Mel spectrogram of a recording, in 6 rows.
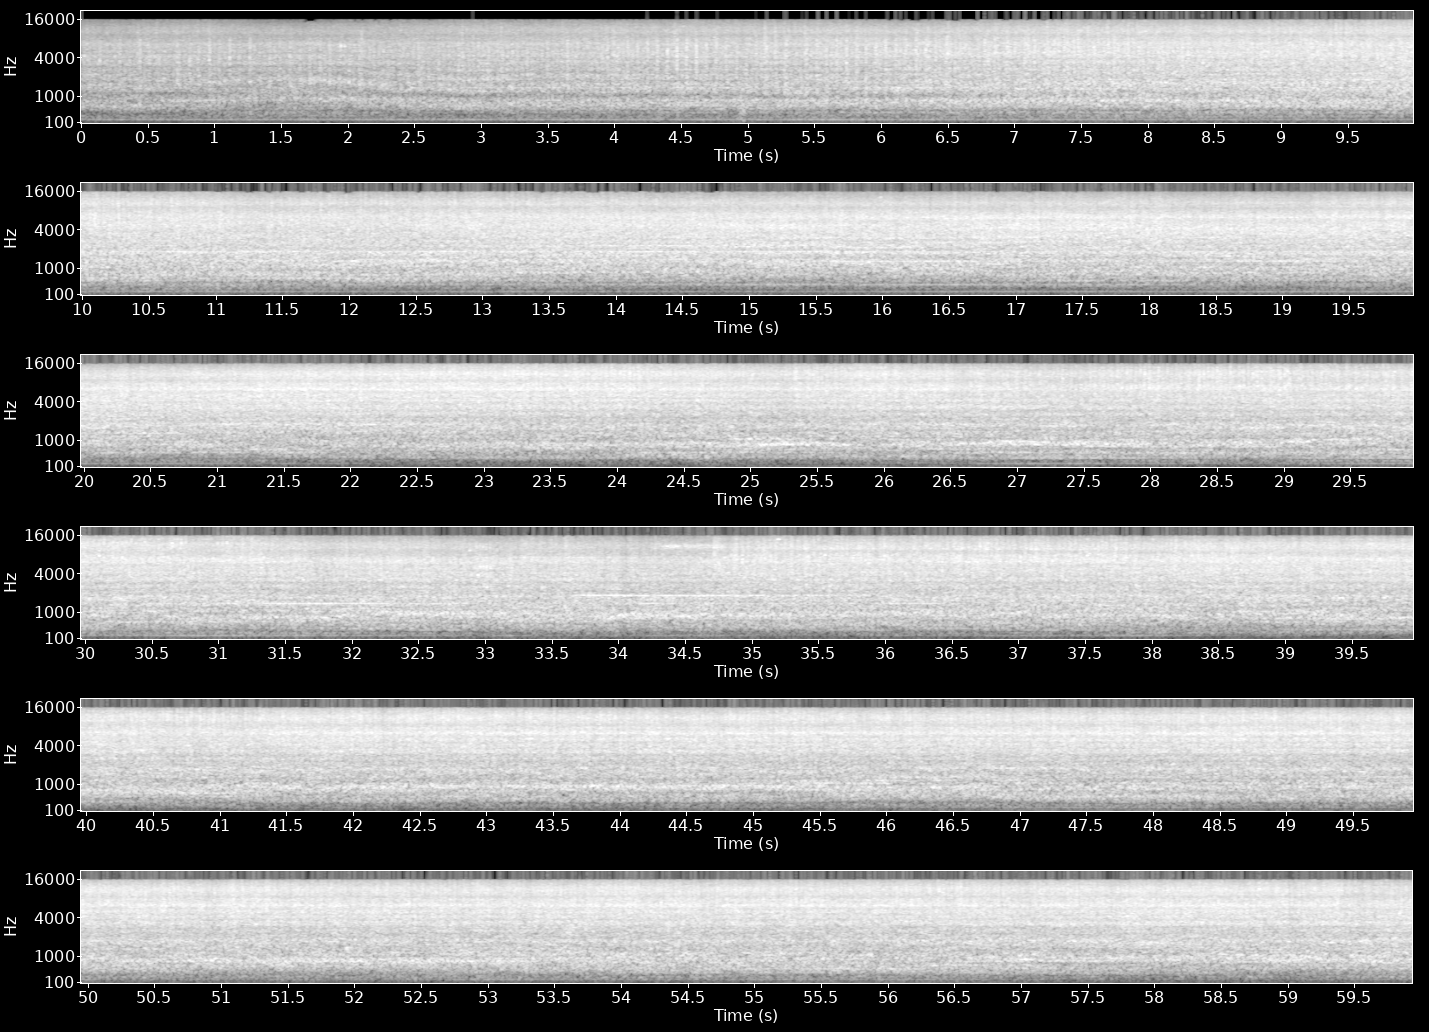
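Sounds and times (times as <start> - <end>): combine harvester diesel engine drone: 0.0 - 59.9.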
